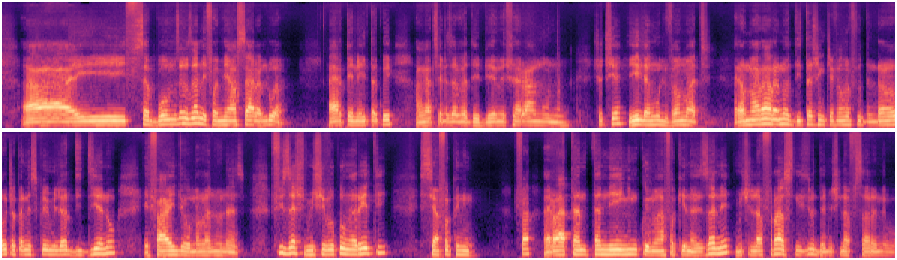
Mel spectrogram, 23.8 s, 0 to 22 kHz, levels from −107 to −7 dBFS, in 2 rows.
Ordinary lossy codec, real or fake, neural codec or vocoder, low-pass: none; fake; codec, 44.1 kHz, 2.6 kbps, DAC; none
